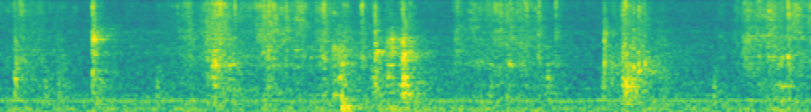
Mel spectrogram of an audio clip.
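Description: Crisp fried crostoli pastries being picked up and turned over by hand on a metal baking tray: light, scattered rustles and clicks.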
